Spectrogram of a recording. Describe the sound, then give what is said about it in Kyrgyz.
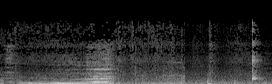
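Cattle kept at a rural home: a long, low moo swells loudly for over a second, then cuts off, followed by quieter shuffling and a couple of faint knocks. “Мугалимдик ишинен тышкары мынтип үйдө мал кармайт.”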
